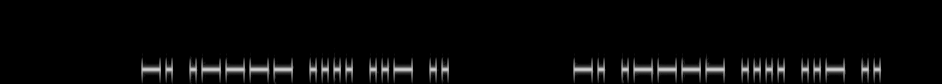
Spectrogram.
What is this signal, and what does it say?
Morse code, heard as a keyed tone, about 20 wpm, 700 Hz. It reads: N1HUI N1HUI
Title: USA Call Signs - 5 Characters - Repeated 3x - 20wpm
